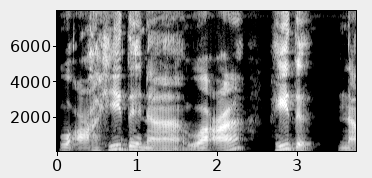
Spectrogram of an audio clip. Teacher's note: دال پہ قلقلہ اور نا کو چار حرکات کے برابر کھینچیں گے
